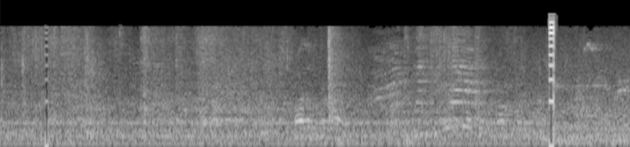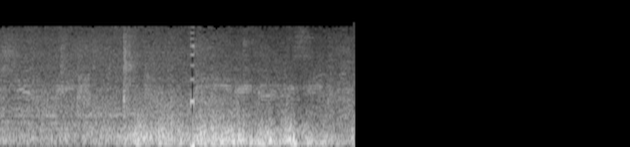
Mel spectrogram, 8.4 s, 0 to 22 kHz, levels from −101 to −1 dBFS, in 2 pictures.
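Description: At 0.29 to 0.32 s, 3.66 to 3.70 s and 5.46 to 5.50 s there are three short bursts of damaged data in a compressed stream, each about 35 ms. The decoder hits bad frames, loses sync and hunts for the next header, leaving a brief chirp, squawk, click or hole.

From 6.56 s the audio drops out to silence and stays that way to the end. There's no room tone at all, just dead air. That points to a likely loss of the input signal while recording carried on.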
